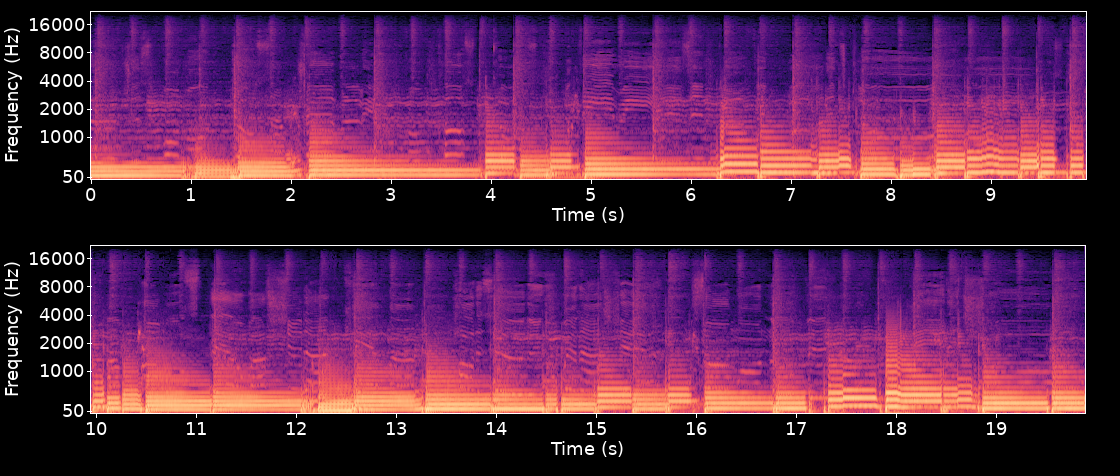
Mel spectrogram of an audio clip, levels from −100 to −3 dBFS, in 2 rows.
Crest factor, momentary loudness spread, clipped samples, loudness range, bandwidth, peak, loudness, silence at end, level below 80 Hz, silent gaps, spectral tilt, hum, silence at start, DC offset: 10 dB; 5 LU; under 0.1%; 3 LU; 16 kHz; -6 dBFS; -17 LUFS; 0 s; -30 dBFS; none; -9.5 dB/octave; none; 0 s; 0.3%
